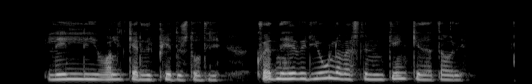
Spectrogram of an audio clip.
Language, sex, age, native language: Icelandic, male, 12, Icelandic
